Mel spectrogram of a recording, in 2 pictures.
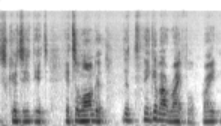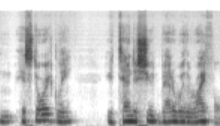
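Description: A man speaks at a medium pitch and a fairly quick pace, his voice somewhat breathy and his intonation fairly even. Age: middle-aged. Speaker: border patrol senior official. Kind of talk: casual interview.

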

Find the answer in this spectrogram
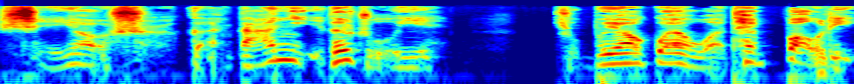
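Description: A woman's put-on character voice with big swings in loudness, lively intonation, a medium pitch and a moderate pace. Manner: through gritted teeth, threatening.

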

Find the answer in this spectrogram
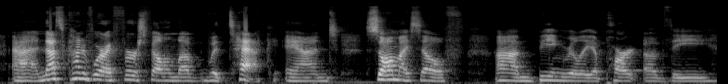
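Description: A woman speaks in an American accent with a bright, sharp tone. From South Florida. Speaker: venture capital investor. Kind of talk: interview.

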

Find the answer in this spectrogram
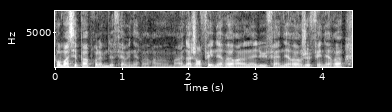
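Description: A man's dark, mellow tone at a fairly quick pace with fairly even intonation, on a very clean recording with a silent background. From rural Alsace near the Vosges. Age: 50s. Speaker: mayor and nurse. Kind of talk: interview. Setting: town hall. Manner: hesitant with fillers.

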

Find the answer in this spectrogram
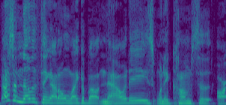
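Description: A man rattles off his words very fast, with noticeable noise in the background. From New York City, Queens. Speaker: movie podcast co-host. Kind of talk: casual chat. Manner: animated.

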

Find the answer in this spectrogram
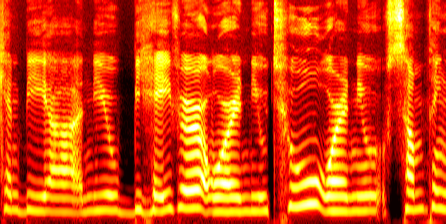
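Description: Speaking with a Brazilian accent, a woman uses a fairly high pitch and ordinary pitch variation. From Brazil, Minas Gerais. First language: Portuguese. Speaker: trend forecasting executive. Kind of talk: interview.

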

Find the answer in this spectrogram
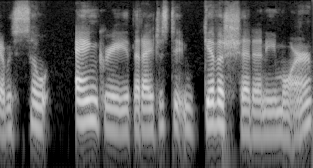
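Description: The background is quiet. The pace is moderate. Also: woman, dry, close sound with no echo. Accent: American. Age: 30s. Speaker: podcast host, opera singer. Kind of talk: casual conversation interview.

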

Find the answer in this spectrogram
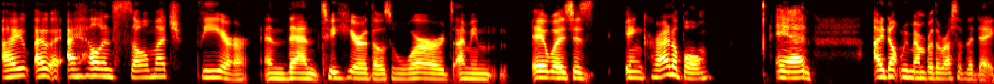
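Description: A woman with a Vietnamese accent speaks at a fairly slow pace. Her pitch sits fairly low. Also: ordinary pitch variation. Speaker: mindset coach and nurse practitioner. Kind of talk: interview conversation.

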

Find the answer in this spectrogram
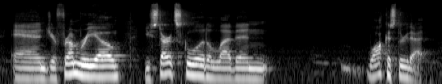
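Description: Speaking very slowly with an American accent, a man leaves long, frequent pauses. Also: fairly high pitch for a man, ordinary pitch variation. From New York. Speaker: podcast host. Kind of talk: casual interview chat.

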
